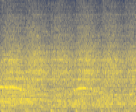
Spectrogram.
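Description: Brass pep band playing in the arena, heard fairly quietly and even in level.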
